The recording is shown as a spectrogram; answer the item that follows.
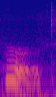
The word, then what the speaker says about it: HRRR: I've got a couple people that are saying it's actually pronounced the HRRR, so interesting. It is the her.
